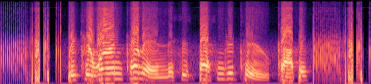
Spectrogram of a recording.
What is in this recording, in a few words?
chat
